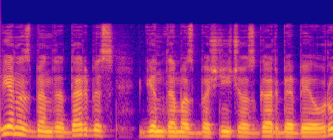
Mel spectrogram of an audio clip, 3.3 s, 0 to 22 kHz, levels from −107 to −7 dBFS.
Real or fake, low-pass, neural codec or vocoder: real; 10.8 kHz; none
